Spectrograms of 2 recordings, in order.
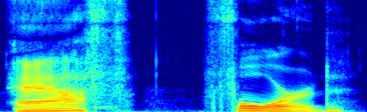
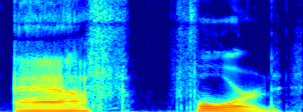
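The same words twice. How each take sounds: No difference in how they are said.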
